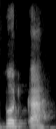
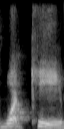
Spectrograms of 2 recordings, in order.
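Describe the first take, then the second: First: It starts with a v sound and ends 'ka'. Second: It starts with a w sound and ends 'key'. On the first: The speaker calls it right. "the real pronunciation is vodka" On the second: The speaker calls it wrong. "I was pronouncing it incorrectly"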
